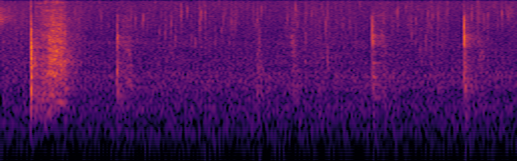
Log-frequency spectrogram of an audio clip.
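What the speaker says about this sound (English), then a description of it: "I'm just going to add the eggplant that we peeled." Peeled eggplant dropped into a cooking tomato mixture for baigan bharta, with one brief splashy hiss followed by a quiet simmer and a few sharp spoon clicks, close and without talking.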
